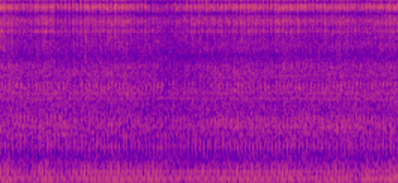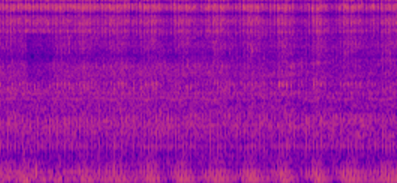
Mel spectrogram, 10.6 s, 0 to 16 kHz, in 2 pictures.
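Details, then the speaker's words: Westinghouse 7,000-watt generator with rusted gas tank and gummed carburetor: rough, wavering beat with speed rising and falling every second or so, won't settle; kept on choke to reduce surge, frequency about 75–80 Hz. Carburetor suspected. "Carburetor isn't doing exactly the best job. I did have to keep it choked to kind of get rid of that surge."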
